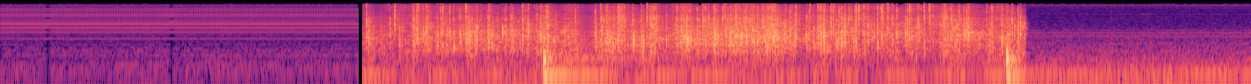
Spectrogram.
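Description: Plastic packaging bags crinkling as they are handled, a loud burst of about three seconds starting about two seconds in, with a couple of short knocks. A faint low hum runs under it and on after it.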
